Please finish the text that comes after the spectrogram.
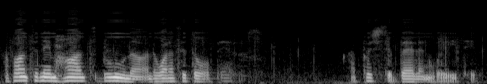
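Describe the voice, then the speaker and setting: An actress playing a determined German underground agent in a 1940s radio thriller, speaking in measured, formal phrases. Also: female voice, low-pitched, vocal fry, dark tone. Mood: grave, suspenseful. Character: German underground woman recounting a vengeance mission, grave and determined. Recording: muffled 1940s radio recording.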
